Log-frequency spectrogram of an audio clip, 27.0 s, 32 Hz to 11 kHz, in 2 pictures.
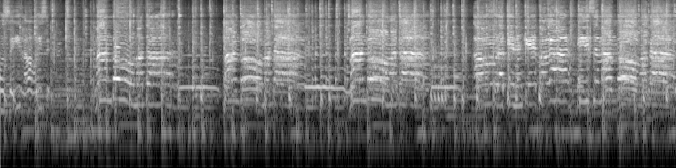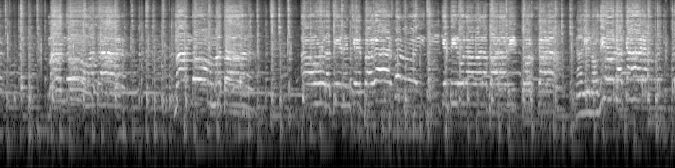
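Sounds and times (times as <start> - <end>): hand drum struck with stick: 0.0 - 27.0
strummed acoustic guitars: 0.0 - 27.0
singing: 1.9 - 13.6, 14.5 - 16.2, 17.0 - 18.7, 19.6 - 26.8.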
